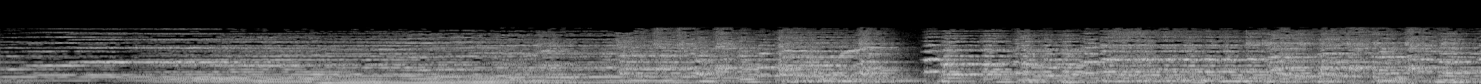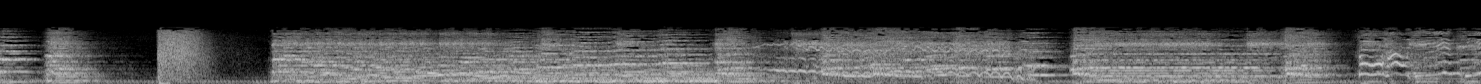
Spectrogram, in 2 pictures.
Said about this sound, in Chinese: 听到的是北影厂在一九七零年拍摄的现代京剧《智取威虎山》的节选。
